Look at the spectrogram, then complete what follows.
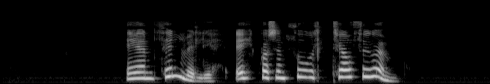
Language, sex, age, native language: Icelandic, female, 50-59, Icelandic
